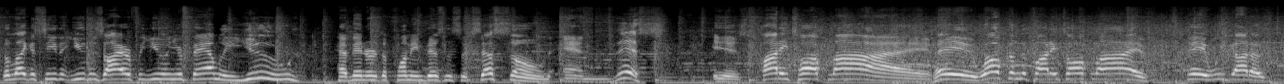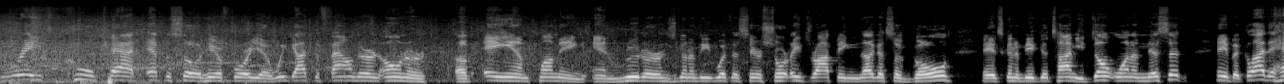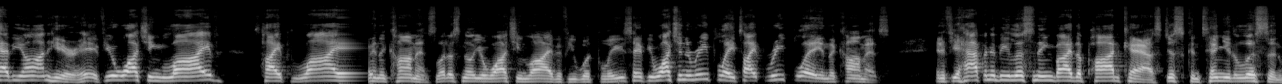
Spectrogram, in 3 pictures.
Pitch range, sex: 145-200 Hz, male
